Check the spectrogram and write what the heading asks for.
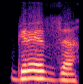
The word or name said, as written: Greza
